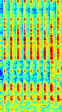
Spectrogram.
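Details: Rapid, evenly spaced sharp clicking pulses, about ten per second, from a radial shockwave therapy device fired over gel on the operator's own arm, demonstrating a firm-pressure gliding "squeezing" technique described as prone to causing bruising.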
